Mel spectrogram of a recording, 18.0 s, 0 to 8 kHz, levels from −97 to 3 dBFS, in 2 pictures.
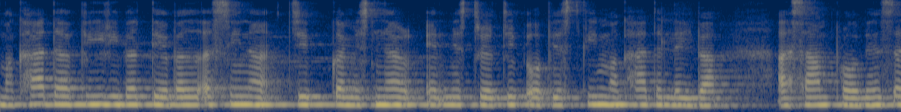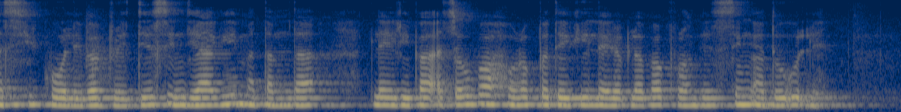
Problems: none marked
